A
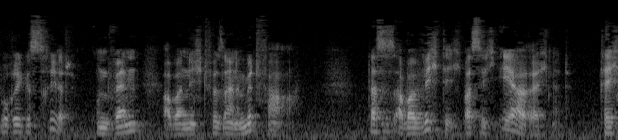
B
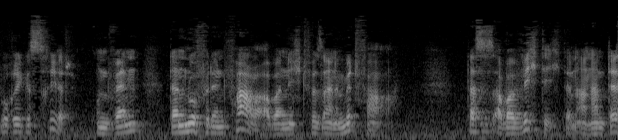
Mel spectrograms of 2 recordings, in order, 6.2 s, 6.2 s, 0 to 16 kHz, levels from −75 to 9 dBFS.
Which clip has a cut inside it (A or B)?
A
